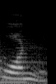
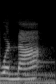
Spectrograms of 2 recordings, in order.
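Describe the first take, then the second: First: It is said as one syllable. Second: It is said as two syllables. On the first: It means to go around in circles. "อ่านว่าวน" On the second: It means forest. "อ่านว่าวนะ"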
